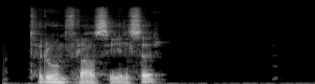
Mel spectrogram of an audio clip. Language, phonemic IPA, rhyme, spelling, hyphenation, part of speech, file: Norwegian Bokmål, /tɾuːnfɾɑsiːəlsər/, -ər, tronfrasigelser, tron‧fra‧sig‧el‧ser, noun, Nb-tronfrasigelser.ogg
- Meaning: indefinite plural of tronfrasigelse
